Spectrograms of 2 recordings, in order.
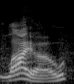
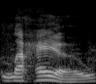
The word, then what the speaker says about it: Lio: We had a discussion about how to properly pronounce it, and according to the actual player, this is Lio. According to Yataz, it's Laheo, which is not true.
